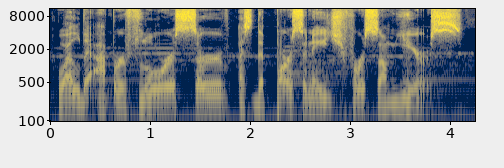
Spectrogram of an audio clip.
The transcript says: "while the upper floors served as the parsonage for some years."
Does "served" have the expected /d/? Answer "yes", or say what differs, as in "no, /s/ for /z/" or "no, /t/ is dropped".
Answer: no, /d/ is dropped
